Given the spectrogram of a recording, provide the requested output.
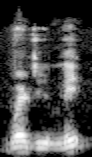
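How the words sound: The voice rises at the end.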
